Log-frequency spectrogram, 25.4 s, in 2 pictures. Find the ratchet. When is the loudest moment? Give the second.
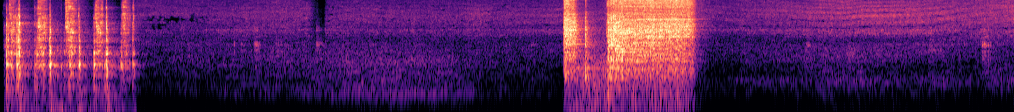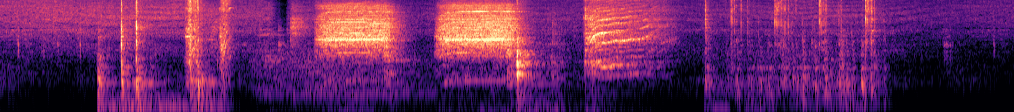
8 s.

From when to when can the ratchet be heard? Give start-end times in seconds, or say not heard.
0.1-1.7, 7.0-8.7, 13.9-15.6, 21.4-23.6.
